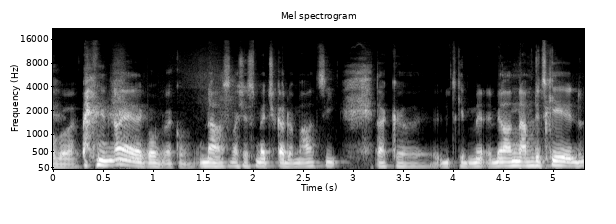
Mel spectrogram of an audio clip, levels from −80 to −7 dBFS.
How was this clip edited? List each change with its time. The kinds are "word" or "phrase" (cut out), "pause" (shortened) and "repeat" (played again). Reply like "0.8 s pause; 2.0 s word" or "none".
3.2 s word

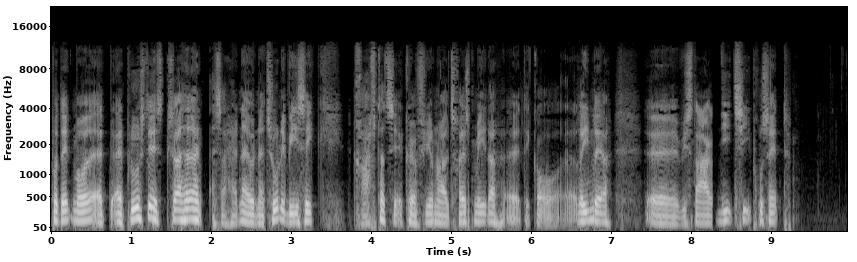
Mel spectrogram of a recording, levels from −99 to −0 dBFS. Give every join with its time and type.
1.4 s word; 1.9 s word; 3.7 s pause; 6.8 s phrase; 8.3 s word

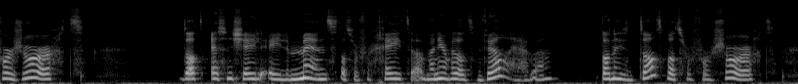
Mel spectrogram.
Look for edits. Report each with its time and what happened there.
none

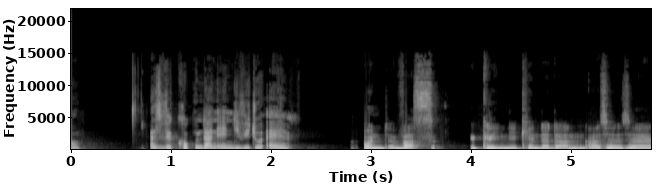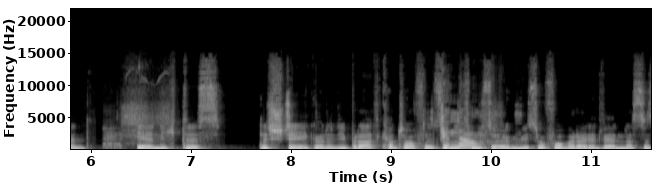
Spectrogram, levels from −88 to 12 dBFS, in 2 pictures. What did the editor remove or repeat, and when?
none

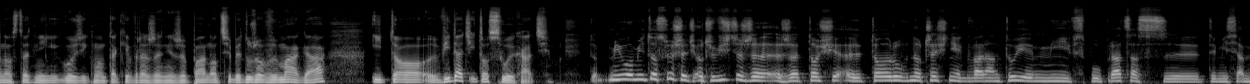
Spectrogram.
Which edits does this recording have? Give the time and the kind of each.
none

